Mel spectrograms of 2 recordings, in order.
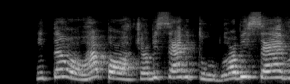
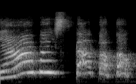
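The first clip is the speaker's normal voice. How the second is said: high, squeaky mock complaint; mocking Lúcia; 11 semitones higher, slower than usual. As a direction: parrot her whining, pitched way up. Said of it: "a Lúcia fala assim". (imitando a Lúcia reclamando, voz bem aguda)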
